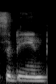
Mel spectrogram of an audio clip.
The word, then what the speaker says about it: Sabine: So we're going to start with, now I have Sabine, as Jaws is pronouncing your name, but is it Sabine? Yes, it's Sabine.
